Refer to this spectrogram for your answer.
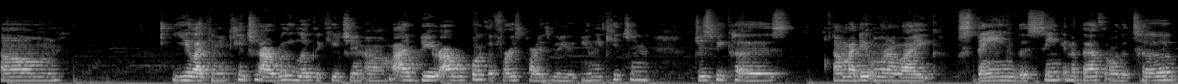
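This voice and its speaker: Monotone, flat delivery at a moderate pace, with audible room echo and noticeable background noise. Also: woman, fairly low pitch for a woman. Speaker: beauty vlogger. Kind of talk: casual vlog talk. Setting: home bathroom. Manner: hesitant, many fillers.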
